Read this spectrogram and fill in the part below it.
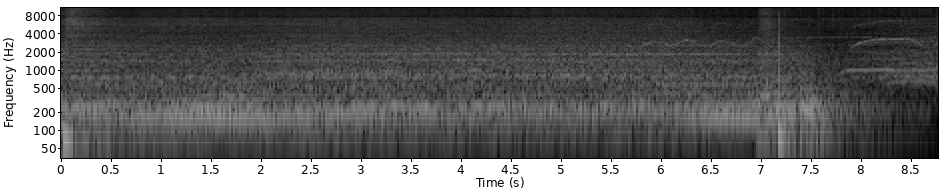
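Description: A rock band plays loudly through big speakers in a large echoing hall.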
